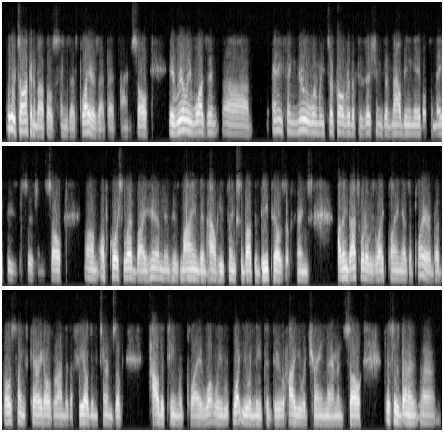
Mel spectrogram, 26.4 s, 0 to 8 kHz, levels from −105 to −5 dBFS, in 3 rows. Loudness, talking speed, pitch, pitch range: -20 LUFS, 225 wpm, 125 Hz, 115-140 Hz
